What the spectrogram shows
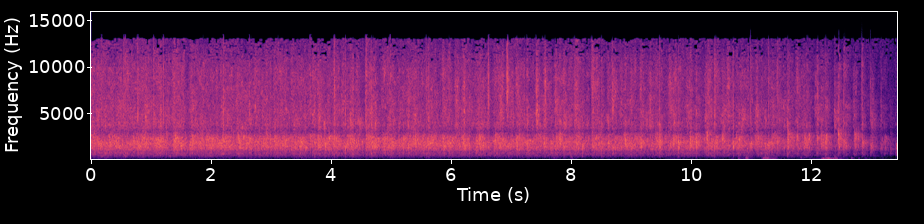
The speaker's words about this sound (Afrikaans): Eh, ek dink die applous sê alles. Baie dankie.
